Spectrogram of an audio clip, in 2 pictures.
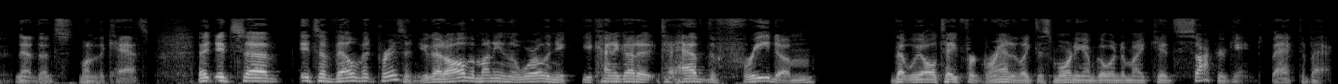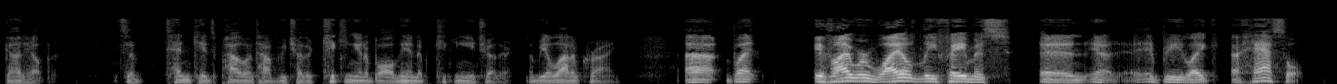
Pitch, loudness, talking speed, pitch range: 110 Hz, -26 LUFS, 215 wpm, 95-135 Hz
